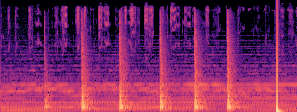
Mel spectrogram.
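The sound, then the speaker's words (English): Rats squeak and gnaw at the wood of a window in a series of sharp, evenly spaced scratchy bursts, about seven in a row, the final one loudest, over a low steady hum. “Now, they were still going crazy, and assured of the success of this maneuver, were all nibbling away at the wood.”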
